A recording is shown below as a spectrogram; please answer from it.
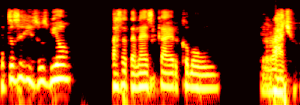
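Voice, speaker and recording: The recording is muffled, with loud worship music and no echo, as a Colombian-accented male pastor preaches in a church hall. His mid-range voice is slightly rough, swings widely in pitch, and takes things slowly. He shares a testimony with quoted dialogue before calling out questions to the congregation in fervent call-and-response.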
